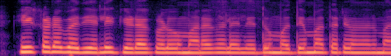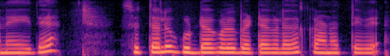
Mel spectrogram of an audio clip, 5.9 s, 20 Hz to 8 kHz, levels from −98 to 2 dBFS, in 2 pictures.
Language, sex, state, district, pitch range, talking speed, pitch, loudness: Kannada, female, Karnataka, Bijapur, 220-240 Hz, 145 wpm, 225 Hz, -25 LUFS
